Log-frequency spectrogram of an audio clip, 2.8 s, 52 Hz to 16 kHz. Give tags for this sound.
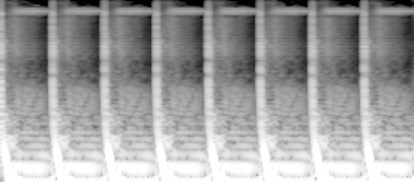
DRUM 173 HARDTEKK BPM LOOP KICK

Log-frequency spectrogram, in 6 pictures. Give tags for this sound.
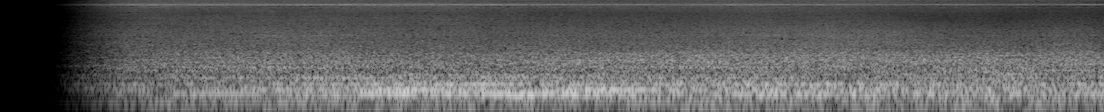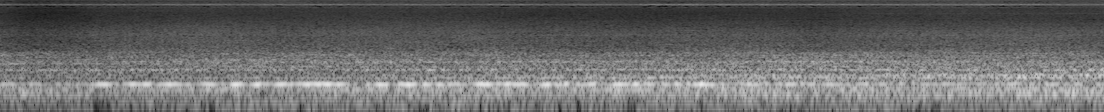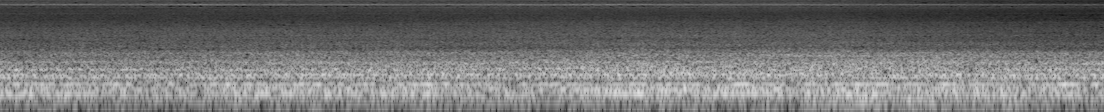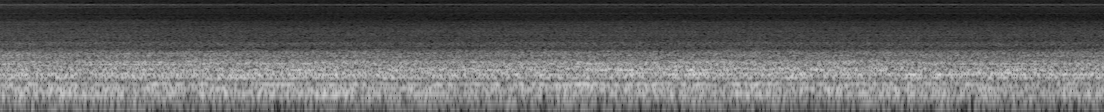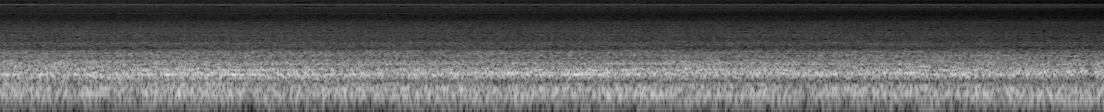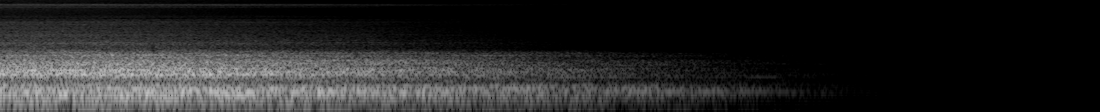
pad artificial multisample drone space helicopter soundscape

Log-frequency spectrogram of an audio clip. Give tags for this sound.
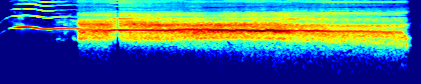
cry monster screak alien male inhale shriek creature screech animal squall yell human squeal

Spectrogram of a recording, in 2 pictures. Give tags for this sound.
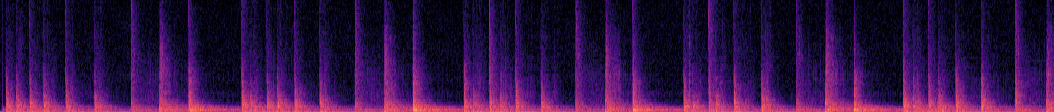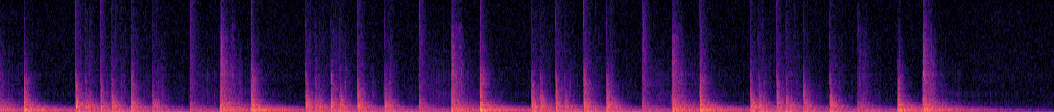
drums experimental rythms

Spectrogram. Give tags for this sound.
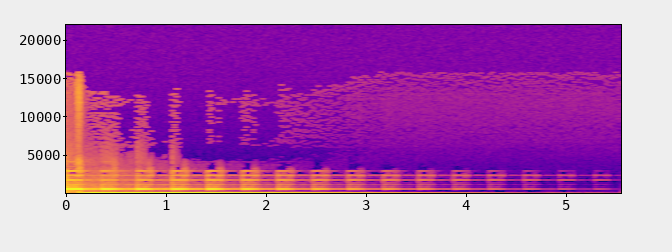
Stab Bass Piano

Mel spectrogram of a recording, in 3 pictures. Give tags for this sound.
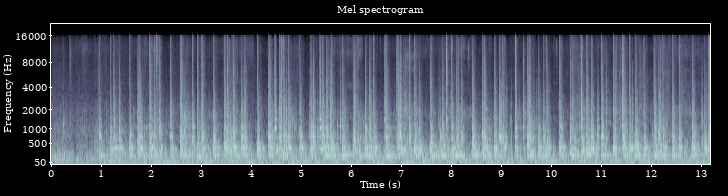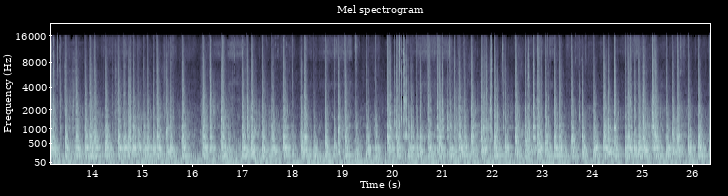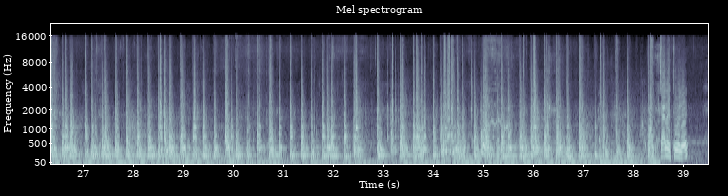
bruitage field-recording workshop

